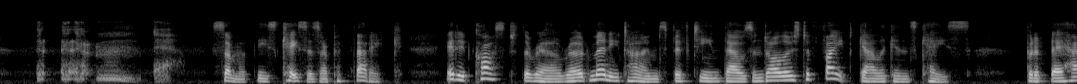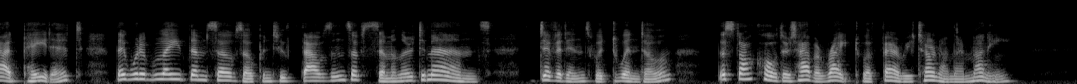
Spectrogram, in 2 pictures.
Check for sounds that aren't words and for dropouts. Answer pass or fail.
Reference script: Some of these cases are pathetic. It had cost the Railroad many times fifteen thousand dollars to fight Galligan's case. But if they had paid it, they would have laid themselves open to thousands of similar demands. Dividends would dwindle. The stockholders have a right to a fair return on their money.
fail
